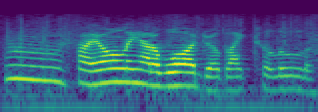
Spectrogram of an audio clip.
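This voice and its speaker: A woman acting a sweet, wistful young heroine of an old radio comedy. Her mid-pitched voice is very expressive, earnest and a little unsure of itself. The sound is muffled with clear background noise. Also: brisk, close to an everyday voice. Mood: downhearted.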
